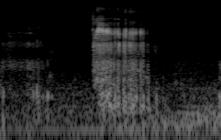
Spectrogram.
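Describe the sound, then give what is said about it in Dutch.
A single slurp of hot, spicy chai tea: a brief, hissing intake of air and liquid, fairly quiet, standing out from soft background noise. “Moet je dan ook slurpen zoals bij wijn? Dat mag, zeker. Er komt meer zuurstof bij en dan smaak je meer.”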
